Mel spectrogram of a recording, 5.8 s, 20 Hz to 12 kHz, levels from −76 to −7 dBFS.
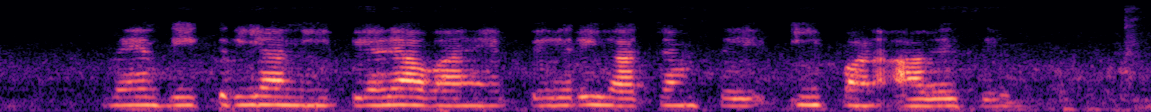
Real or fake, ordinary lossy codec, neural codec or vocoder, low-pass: fake; Opus, 24 kbps; vocoder, 22.05 kHz, 80 mel bands, WaveNeXt; 9.9 kHz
